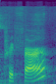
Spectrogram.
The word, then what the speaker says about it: prefer: you to just pronounce prefer write prefer the stress was on the second syllable and F prefer but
